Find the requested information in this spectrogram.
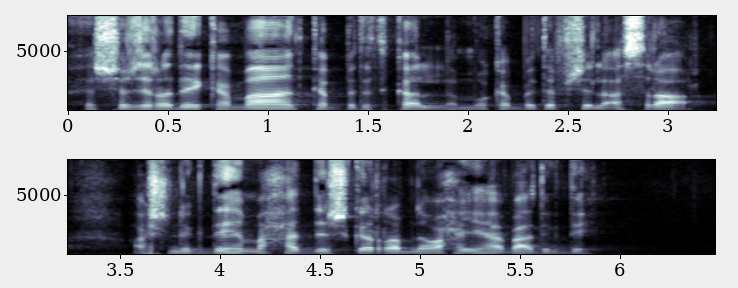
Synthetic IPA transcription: ɪʃːad͡ʒɑɾˤɑd̪iːkamaːnkabɪt̪ɪt̪kalːamwɪkabɪt̪ɪfʃilʔa̰sɾˤɑ̰ːɾˤ | ʕa̰ʃaːnːɪɡd̪iːhmaħad̪ːɪʃɡɑrˤːɑbnawaħiːhabaʕd̪ɪɡ̚d̪ḭː

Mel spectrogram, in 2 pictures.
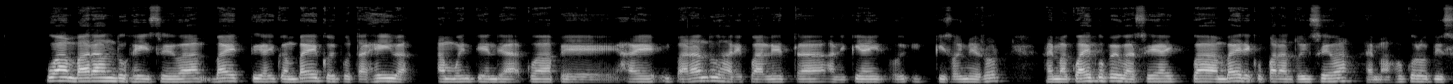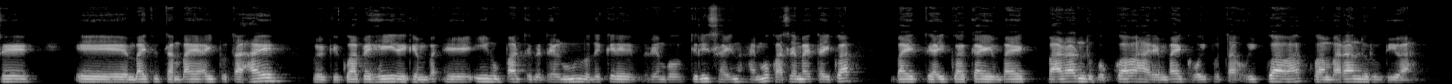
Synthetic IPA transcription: kʷambaɾand̪uɦejseβambaet̪ɨajkʷambaekoːjpot̪aɦejβa | ãmũẽnt̪iend̪ea̰kʷapehaeipaɾand̪uhaɾekʷale̞t̪ɾaanĩkiakisaojmẽsoɾhaemãkʷahekopewaseajkʷambaeɾekopaɾãnd̪oojseβahaemã̰hokoɾopise | mbaet̪ɨt̪ambaeajpot̪ahae | oekekʷapeɦejɾekeeĩɾũpaɾt̪eket̪eelmũnd̪onẽkeɾeɾembout̪ilisainõɦaemõkʷasembaet̪eajkʷa | mbaet̪eajkʷakaembaembaɾand̪ukokʷaβahaɾembaekoojpot̪ao̰jkʷaβakoambaɾand̪uɾupiβa

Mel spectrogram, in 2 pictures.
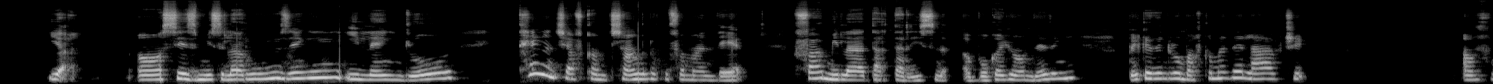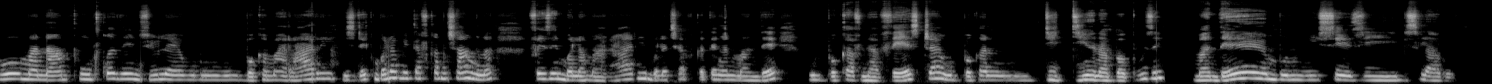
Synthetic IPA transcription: ija̰ | sezimisilaɾuizeɲiːleɲiɳɖ͡ʐo | t̪ʰeŋanit͡siafḁkamit͡saŋunəkufəmand̪eə | familət̪aɾit̪aɾisinəabokəiwaminzezeɲi | b̥ekʲəzeɳɖ͡ʐombafḁkəmand̪elaviʈ͡ʂi | avomanampʰulukwazeɲizileulubokəmaɾaɾiiziɖ͡ʐekʲimboləmet̪ʲafḁkamit͡saŋɡinəfaizeɲmboləmaɾaɾimbolət͡siafḁkət̪eŋənimand̪eulubokavinəvesi̥ʈ͡ʂəulubokand̪̥id̪ianəbabuzeɲ | mand̪embuninisezimisilaɾu

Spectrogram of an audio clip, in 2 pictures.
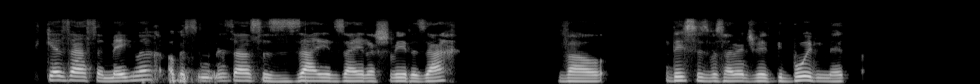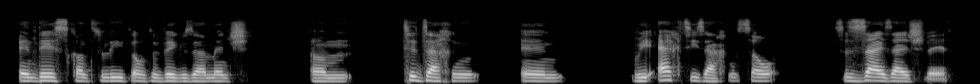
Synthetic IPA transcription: kɛnzaːnsɪmeɪɡlˠəχɔbəɾsmɪzaːnsɪszaɪəɾzaɪəɾaʃveːɾəzaχ | valˠ | dɪsɪs̬vuːs̬amɛnt͡ʃveːɾt̚ɡəboɪdn̩mɪt̚ | ɪndɪːskɔntɾɔlˠiːtoɪχdɪveɪɡvuːzoamɛnt͡ʃ | ɛm | tʰɪtzaχn̩ | ɪn | viʔaktizaχn̩soʊ | sɪszaɪəɾzaɪəɾʃvḛːɾ

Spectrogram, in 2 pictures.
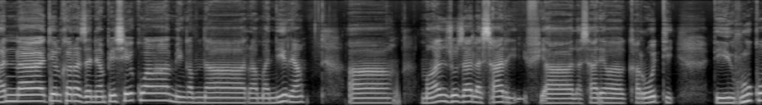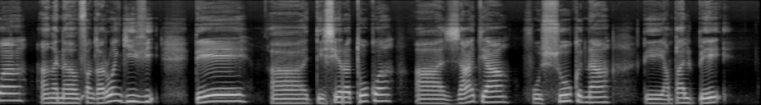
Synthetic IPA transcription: aninət̪elukaɾazanampesekwameŋɡaminəramaniɾã | a | maŋaninzozalasaɾifialasaɾakʰaɾot̪id̪̥eirukwa | aŋanafaŋɡaɾoaŋɡivid̪̥e | ad̪eseɾat̪okwaː | zat̪ia | v̥osukuna | d̪̥eampalibe

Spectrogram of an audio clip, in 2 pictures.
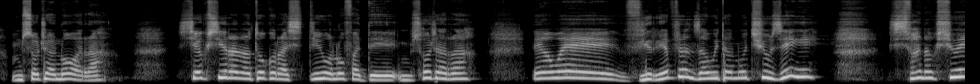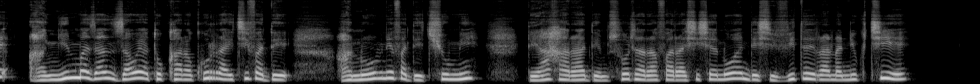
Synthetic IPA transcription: misoʈ͡ʂanoaɾa | sieku̥siɾanat̪okuɾasi̥t̪iwanofad̪emisoʈ͡ʂəɾa | t̪eŋəweviɾepiʈ͡ʂanizawit̪anot͡siuzeɲi | si̥fanaku̥siwe | aŋinumazanizaweat̪okkaɾakuɾuraɦit͡sifad̪eanoaminefəd̪et͡simid̪̥eahaɾad̪emisoʈ͡ʂəɾafaɾasisanoand̪esivit̪irananiku̥t͡ʃie

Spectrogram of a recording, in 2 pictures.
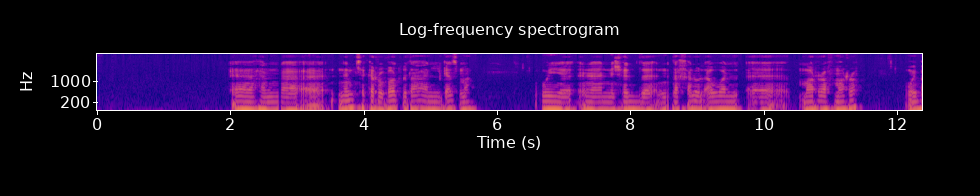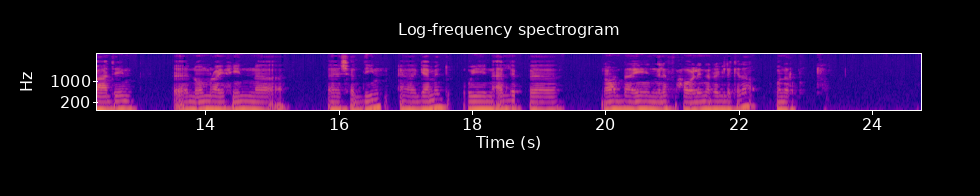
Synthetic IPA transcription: ʔæɦæ | nemsekerˤːobɑːt̪̚ˤbet̪aːʕelɡæzmæ | we | neʃæd̪ned̪æxːælulʔæwːæl | mɑrˤːɑfimɑrˤːɑ | wʔebaʕd̪eːn | nʔuːmɾˤɑːjeħiːn | ʃæ̰d̪ːiːnɡæːmed̪ | wenʔæ̰lːeb | noʕolbæʔæʔeːnelefːuħawæliːnerːeɡlked̪æ | weneɾˤbe̥t̪ˤ

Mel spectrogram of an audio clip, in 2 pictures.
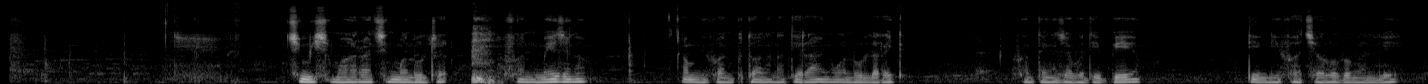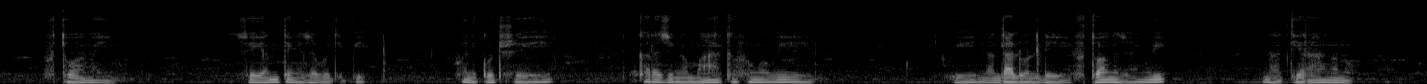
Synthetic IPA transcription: t͡simisimaɾat͡sinimanuluʈ͡ʂə | fanumezaŋə | aminivanupi̥t̪oananat̪eɾaaŋəmanulunəɾajkʲə̥ | fanit̪eŋəzavəd̪ebe | d̪̥enifat͡siaɾavaŋanile | fi̥t̪oaŋaiɲi̥ | z̥ejaninit̪eŋəzavəd̪ebe | fanekoʈ͡ʂiz̥ej | kaɾazaŋəmaɾakəfoŋəwe | wenand̪alanilefi̥t̪oaŋəzaɲiwe | nat̪eɾaŋano

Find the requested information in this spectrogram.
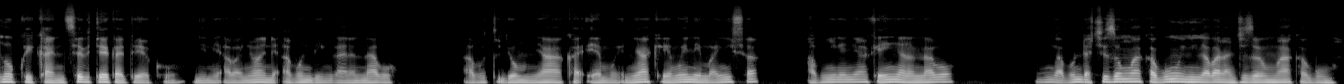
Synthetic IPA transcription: nokwiːkʰanise̞ːβite̞ːkate̞kʰoɲineʔaβaɲwaːneʔaβuːndiːŋɡananaβo | a̰βutuɟo̞ːmumjɲaːkʰa̰ʔemwe̞mɲaːkaemwenimaɲisaː | βuɲinemɲaːkeiːŋɡananaβo̞ | niːŋɡaβuːndacizoːmwaːkaɡumweniːŋɡaβanaɲc̬izemwaːkaɡumwe

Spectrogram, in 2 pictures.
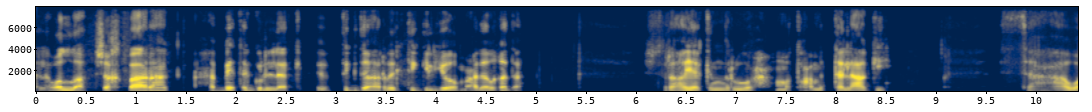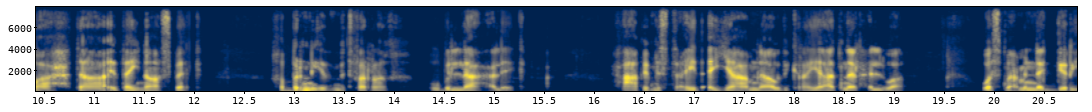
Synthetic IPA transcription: ʔalawɑlˤːɑːʃaxbɑːɾˤɑkħabːeːt̪ʔaɡuːlːakʔɪðt̪ɪɡd̪ɑɾˤnɪlt̪ɪɡiljoːmʕa̰lalɣad̪a | ʃɾˤɑːjaknɾuːħmɑt̪ˤʕɑ̰mɪt̪ːalaːɡi | sːaːʕawaːħd̪̥aʔɪ̰ðajnaːsbak | xabːɪɾˤnḭʔɪ̰ðmɪt̪fɑrˤːɑɣ | wbɪlːaːhʕa̰lḛːk | ħaːfibmɪst̪aʕiːd̪ʔajːaːmnawðɪkɾajaːt̪nalħɪlwa | wʔasmaʕmɪnːaɡɡːɪɾi

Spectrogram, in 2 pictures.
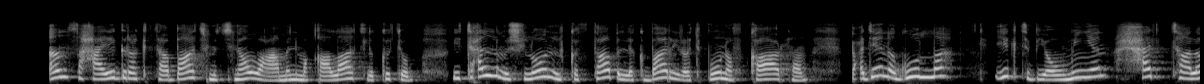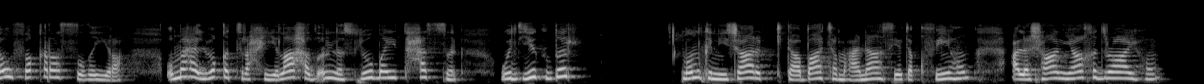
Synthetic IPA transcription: ʔɑnsˤɑħajɪɡɾˤɑkɪ̥t̪aːbaːt̪mʊt̪anawːɪʕamɪnmɑqɑːlaːt̪lkʊt̪ʊbjɪt̪ʕalːamʃloːnɪlkʊθːaːbɪlʔakbɑːɾˤjɾˤɑt̪ːḁbuːnʔafkɑːɾˤhʊmb̥aʕd̪eːnʔaɡuːlːa | jɪkt̪ɪbjoːmɪjːanħat̪ʰːalawfɑqɾˤɑsˤɣiːɾa | wmaʕɪlwaɡt̪ɾˤɑːħjlɑːħɨðˤʔɪnːaʊsluːbajɪt̪ħasːan | wɪd̪jɪɡd̪ɑɾˤ | mʊmkɪnjʃɑːɾˤɪkːɪ̥t̪aːbaːt̪ʰamaʕanaːsjat̪ɪqfiːɦʊmʕalaʃaːnjaːxʊd̪ɾˤɑːjhʊm

